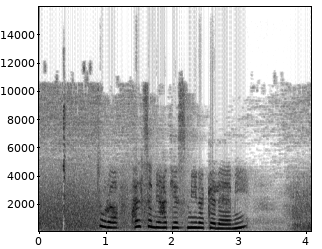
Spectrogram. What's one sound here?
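A young boy speaks in surprise.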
